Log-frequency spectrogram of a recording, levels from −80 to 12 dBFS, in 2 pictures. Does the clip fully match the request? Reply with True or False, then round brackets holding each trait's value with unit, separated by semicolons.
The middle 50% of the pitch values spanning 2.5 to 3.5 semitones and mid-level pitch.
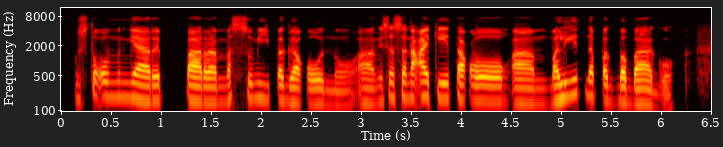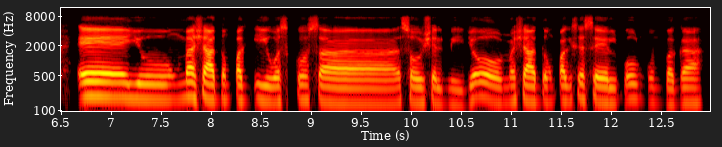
True (2.8 semitones; 155 Hz)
